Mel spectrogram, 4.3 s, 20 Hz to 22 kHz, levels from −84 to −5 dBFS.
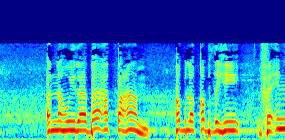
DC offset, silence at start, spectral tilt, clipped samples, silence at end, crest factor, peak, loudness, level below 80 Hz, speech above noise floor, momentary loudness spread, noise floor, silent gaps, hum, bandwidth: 0.5%; 0 s; -7 dB/octave; under 0.1%; 0 s; 14 dB; -4 dBFS; -18 LUFS; -50 dBFS; 21 dB; 19 LU; -37 dBFS; none; none; 7.4 kHz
